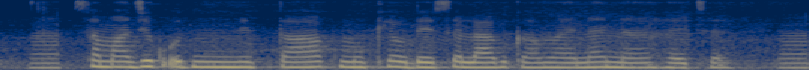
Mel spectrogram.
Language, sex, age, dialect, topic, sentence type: Maithili, female, 18-24, Eastern / Thethi, banking, statement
